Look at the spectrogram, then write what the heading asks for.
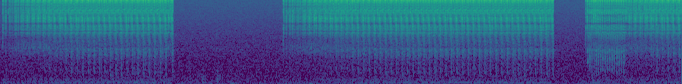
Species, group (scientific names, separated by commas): Parnassiana parnassica, Orthoptera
